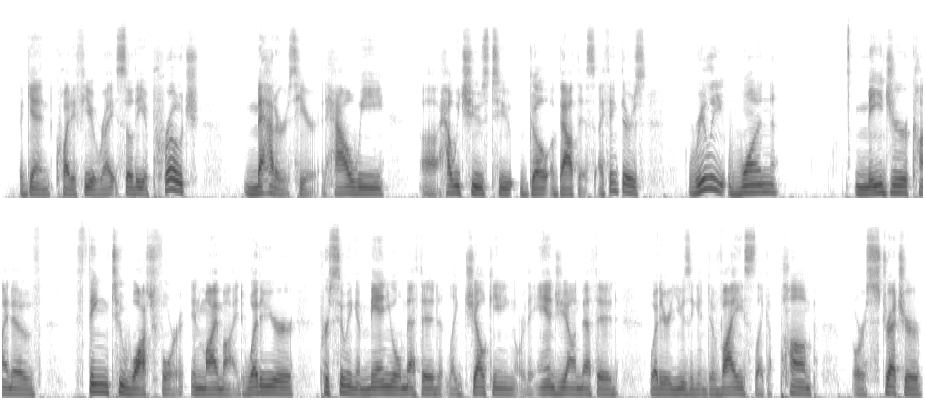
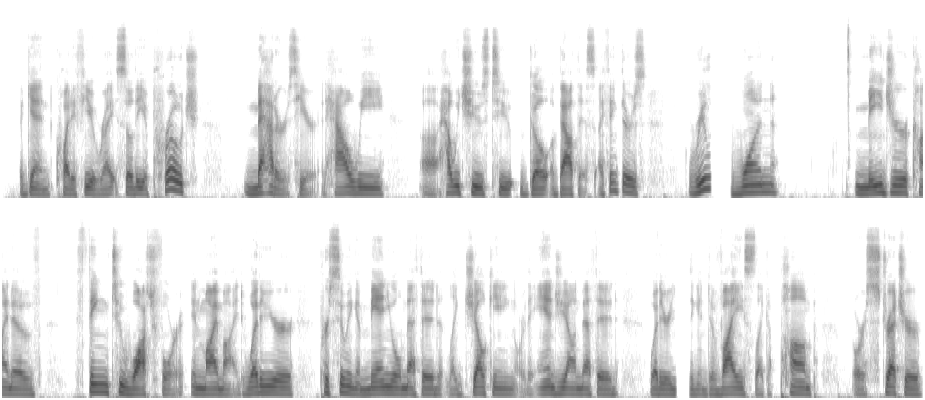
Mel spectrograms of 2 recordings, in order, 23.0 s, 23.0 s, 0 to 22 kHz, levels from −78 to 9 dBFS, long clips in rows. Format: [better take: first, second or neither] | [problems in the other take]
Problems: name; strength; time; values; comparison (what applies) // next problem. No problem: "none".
first | audio cutting out; at 9 s and at 20 s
